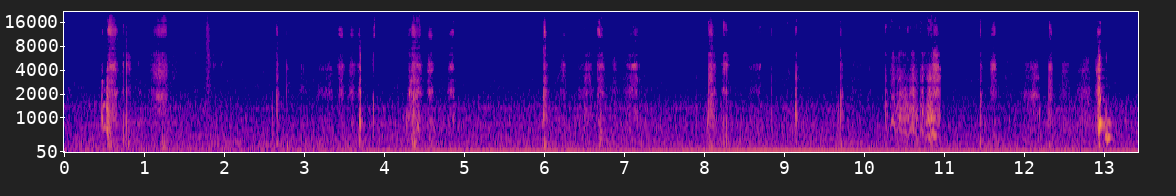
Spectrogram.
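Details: Infant with hiccups after feeding: soft, brief catching sounds recurring irregularly in a quiet room, with faint rustling between them; hiccups.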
